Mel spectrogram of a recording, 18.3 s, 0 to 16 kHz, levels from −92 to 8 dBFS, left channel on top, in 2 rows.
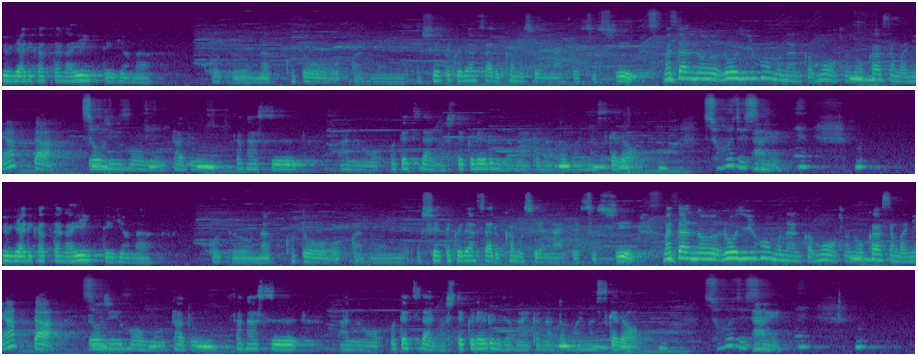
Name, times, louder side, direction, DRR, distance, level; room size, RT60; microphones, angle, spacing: voice 1, 0.0-1.5 2.1-9.7 10.0-11.2 11.6-12.1 12.5-15.5 16.6-16.9, right 3 dB, 40° right, 15 dB, 0.5 m, -33 dB
sound 1, 1.9-15.9, left 1 dB, 70° left, 5.7 m, -53 dB
voice 2, 14.6-15.4 15.7-15.8 16.2-16.8 17.1-17.7, left 2 dB, 55° left, 11 dB, 0.9 m, -34 dB
18.5 x 6.6 x 6.6 m, 1.0 s
head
